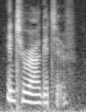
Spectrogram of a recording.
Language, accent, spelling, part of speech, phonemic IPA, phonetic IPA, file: English, General American, interrogative, adjective / noun, /ˌɪn.təˈɹɑ.ɡə.tɪv/, [ˌɪn.təˈɹɑ.ɡə.ɾɪv], En-us-interrogative.ogg
- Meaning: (adjective) 1. Asking or denoting a question 2. Pertaining to inquiry; questioning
